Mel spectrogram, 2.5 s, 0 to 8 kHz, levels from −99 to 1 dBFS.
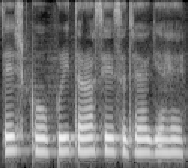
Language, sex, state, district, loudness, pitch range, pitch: Hindi, female, Arunachal Pradesh, Lower Dibang Valley, -13 LUFS, 190-205 Hz, 200 Hz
